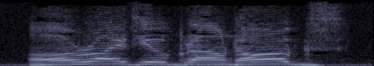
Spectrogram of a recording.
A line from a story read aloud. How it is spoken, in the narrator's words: Teg shouted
